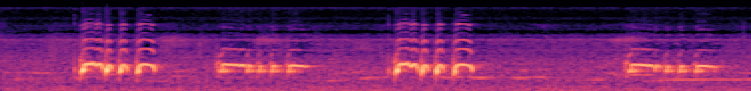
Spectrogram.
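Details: Local zebra dove, its song meant to get other zebra doves singing: four rippling coo phrases, loud and soft ones alternating about every second.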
